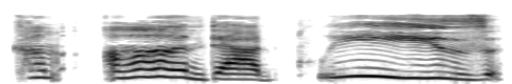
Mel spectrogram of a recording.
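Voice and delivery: high, loud whiny plea; begging. A narrator's reading. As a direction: beg like a whiny toddler. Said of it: "I begged".

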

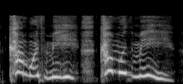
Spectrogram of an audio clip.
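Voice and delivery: high, urgent frightened plea; panicked cry. A narrator's reading. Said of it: "the Memsahib cried".

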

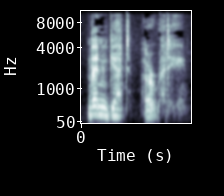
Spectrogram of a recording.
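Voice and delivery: low, curt father voice; a hint of a stern father; cold father. Father answers coldly.

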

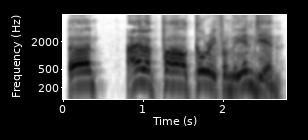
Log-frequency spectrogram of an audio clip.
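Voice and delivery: high-pitched, strained admission; Joe Windass, suffering caller. A narrator's reading. Joe answers what he has eaten, high and distressed. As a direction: own up to last night's meal in distress.

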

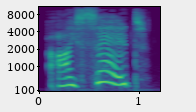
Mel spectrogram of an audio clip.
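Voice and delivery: high, slow, insistent customer voice; impatient repeat. Acted. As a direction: spell it out for someone not listening. Ignored customer repeats her request.

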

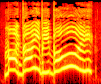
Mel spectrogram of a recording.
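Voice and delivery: high, loud, long-drawn shriek. A narrator's reading. Mum sees son in gorilla pen, shrieking. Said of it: "Mum shrieked".

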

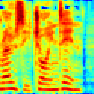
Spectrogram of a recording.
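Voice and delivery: ordinary delivery, nothing marked

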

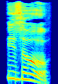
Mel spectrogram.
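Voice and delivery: put-on very high, loud girlish why; childlike high question; puzzled question. A narrator's reading. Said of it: "fragte Betsy".

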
